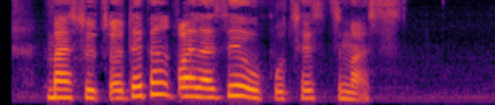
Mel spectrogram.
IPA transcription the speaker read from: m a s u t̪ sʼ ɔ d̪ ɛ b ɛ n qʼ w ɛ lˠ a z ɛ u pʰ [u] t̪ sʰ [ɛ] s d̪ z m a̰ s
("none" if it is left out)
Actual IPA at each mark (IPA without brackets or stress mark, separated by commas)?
u, ɛ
